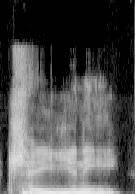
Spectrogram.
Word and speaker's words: Cheyenne: city is in the Cheyenne system I think I'm saying that right you may also say Che yini um if you're looking at direct pronunciation of what it says it's like a fine wine um on the Galaxy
